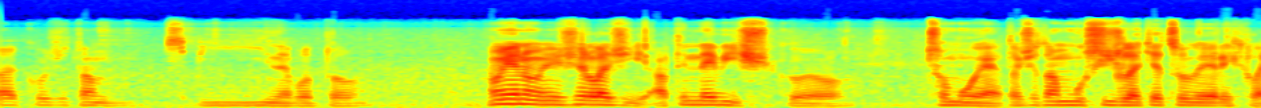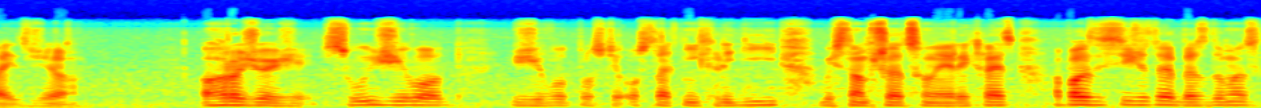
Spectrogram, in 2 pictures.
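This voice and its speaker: A man's voice: medium pitch, a little hiss or hum. Chatty man telling street stories outdoors. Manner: animated storyteller, quotes others. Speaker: guest telling of police ride-alongs. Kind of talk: casual chat.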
